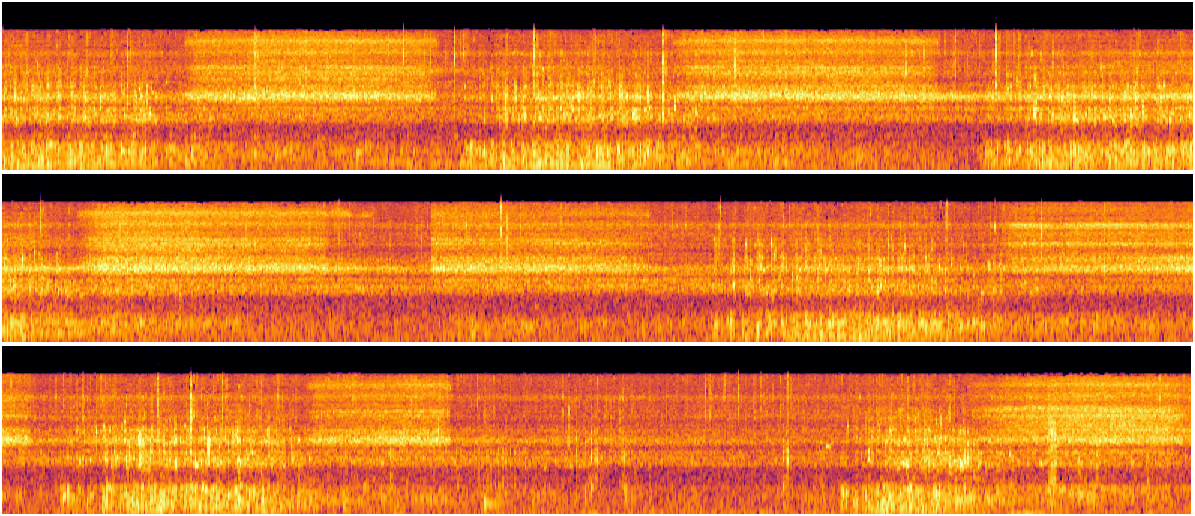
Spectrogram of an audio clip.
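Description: Scuba diver breathing through a regulator underwater: a hissing inhale through the regulator alternates with a rush of exhaled bubbles, about six breath cycles in a steady rhythm.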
